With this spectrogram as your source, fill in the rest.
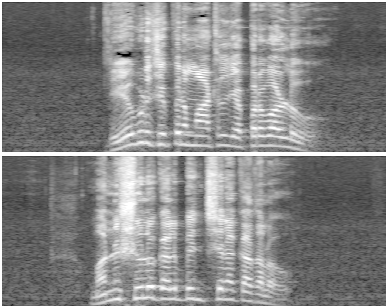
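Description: An elderly man speaks calmly and deliberately into a close microphone, in short phrases with pauses.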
